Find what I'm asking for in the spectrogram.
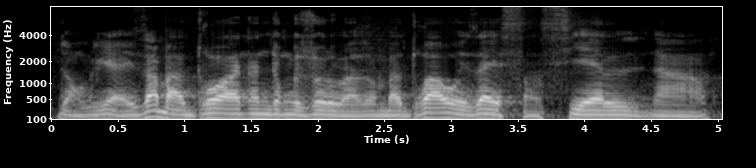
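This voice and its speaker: A man with a Congolese French accent co-hosting a casual discussion, talking haltingly and giving examples in mixed French and Lingala. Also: low-pitched, fairly even intonation, warm tone, highs cut off. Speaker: podcast co-host.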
